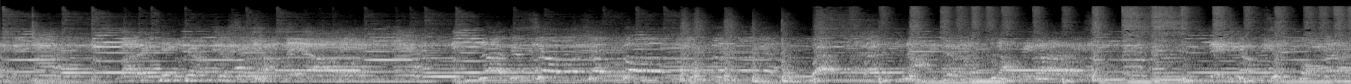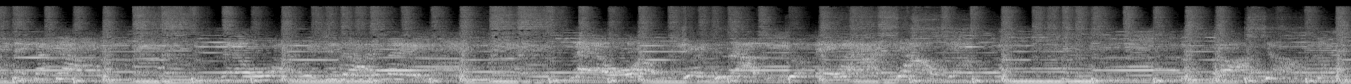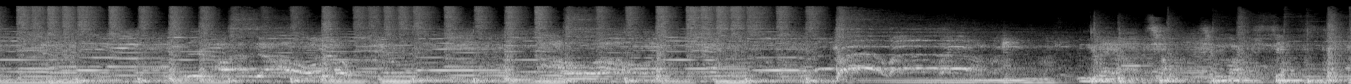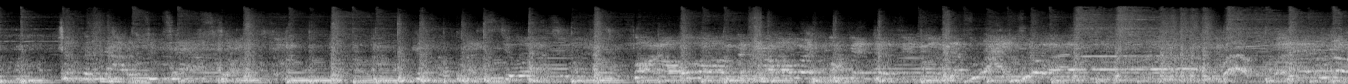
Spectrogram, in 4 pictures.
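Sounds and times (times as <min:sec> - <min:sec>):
man singing: 0:00.0 - 0:23.8, 0:25.0 - 0:43.6, 0:44.5 - 0:54.0
drum kit: 0:00.0 - 0:37.2, 0:37.8 - 0:54.0
distorted electric guitars: 0:00.0 - 0:54.0
driving bass line: 0:00.0 - 0:54.0.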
